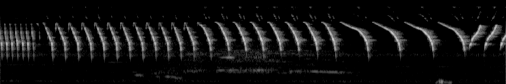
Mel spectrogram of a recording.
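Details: Canary in full rolling song, meant to spur other canaries: a rapid series of downward-sweeping notes repeated about three per second, slowing slightly toward the end.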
